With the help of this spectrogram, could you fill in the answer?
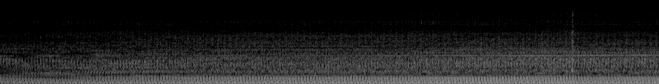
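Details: Honda EX1000 single-cylinder suitcase generator under load, choke believed now switched off (owner thinks it was on choke before): steady, even beat, no surging or misfire. Normal running under load.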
